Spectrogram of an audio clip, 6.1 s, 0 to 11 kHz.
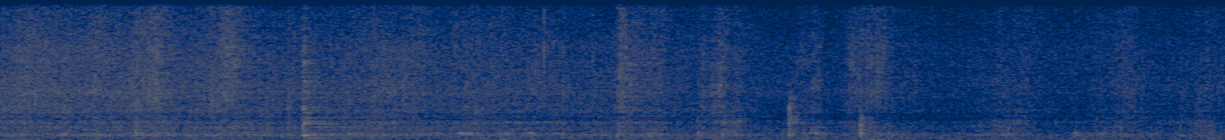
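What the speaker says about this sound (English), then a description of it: "We're going to add a 1/4 cup of vodka, and we're going to use that to deglaze the pot." Quarter cup of vodka deglazing a hot pot for penne alla vodka, a steady loud sizzle with scraping and stirring clicks throughout, no voices.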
